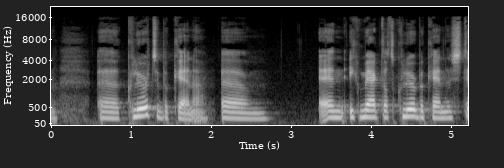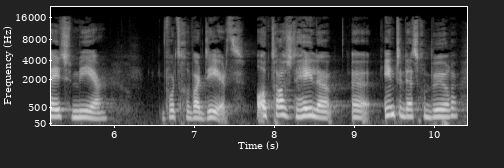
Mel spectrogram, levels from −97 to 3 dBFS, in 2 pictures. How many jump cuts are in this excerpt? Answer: 2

